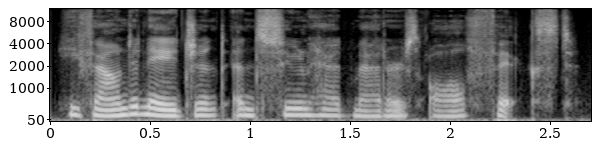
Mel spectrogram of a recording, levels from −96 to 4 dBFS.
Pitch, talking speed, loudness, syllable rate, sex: 180 Hz, 220 wpm, -18 LUFS, 5.1 syllables/s, female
